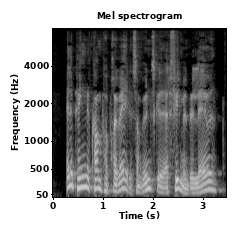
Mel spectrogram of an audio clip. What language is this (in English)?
Danish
